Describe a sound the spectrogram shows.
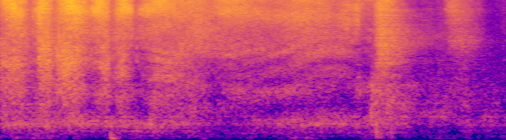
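A cloth rubs and squeaks across a whiteboard.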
